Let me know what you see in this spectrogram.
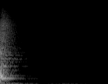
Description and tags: Ludwig Snare Drum Rim Shot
